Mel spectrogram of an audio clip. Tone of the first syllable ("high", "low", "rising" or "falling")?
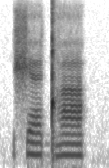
low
